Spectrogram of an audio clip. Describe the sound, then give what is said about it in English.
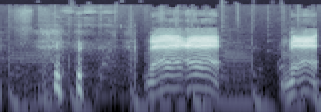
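A person bleats like a goat, getting into a goat voice to read out a message: two quick short grunts, then two long, quavering nasal bleats with a pause between them. “You need to read it as a goat.”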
